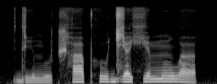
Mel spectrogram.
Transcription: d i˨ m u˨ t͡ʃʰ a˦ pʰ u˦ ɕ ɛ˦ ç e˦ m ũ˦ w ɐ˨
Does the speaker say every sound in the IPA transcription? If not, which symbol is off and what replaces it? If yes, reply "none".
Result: ɕ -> d͡ʑ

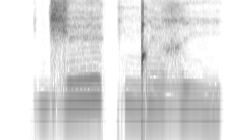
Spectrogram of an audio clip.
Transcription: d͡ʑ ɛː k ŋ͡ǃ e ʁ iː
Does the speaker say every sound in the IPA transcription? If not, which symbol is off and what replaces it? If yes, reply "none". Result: e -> ɛ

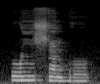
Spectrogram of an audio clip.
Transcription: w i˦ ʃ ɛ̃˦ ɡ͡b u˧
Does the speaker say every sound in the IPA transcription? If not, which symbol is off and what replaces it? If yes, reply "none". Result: none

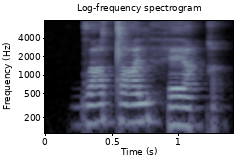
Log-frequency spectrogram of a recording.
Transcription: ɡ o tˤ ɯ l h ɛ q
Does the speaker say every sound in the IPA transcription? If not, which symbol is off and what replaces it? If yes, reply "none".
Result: none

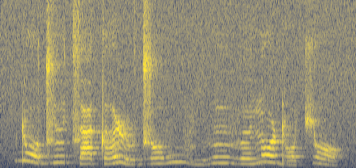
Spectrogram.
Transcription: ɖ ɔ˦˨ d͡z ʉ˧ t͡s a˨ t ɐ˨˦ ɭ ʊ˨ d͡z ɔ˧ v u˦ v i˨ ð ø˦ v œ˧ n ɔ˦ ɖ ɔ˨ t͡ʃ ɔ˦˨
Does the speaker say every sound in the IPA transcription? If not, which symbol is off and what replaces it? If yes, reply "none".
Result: ʉ˧ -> ø˧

